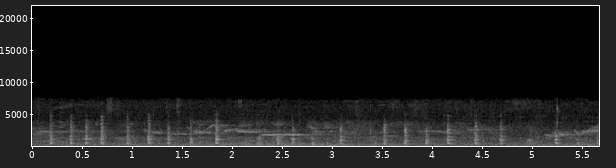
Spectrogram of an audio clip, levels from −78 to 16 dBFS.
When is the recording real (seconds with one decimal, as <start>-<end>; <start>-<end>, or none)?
0.0-2.1; 2.7-4.2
